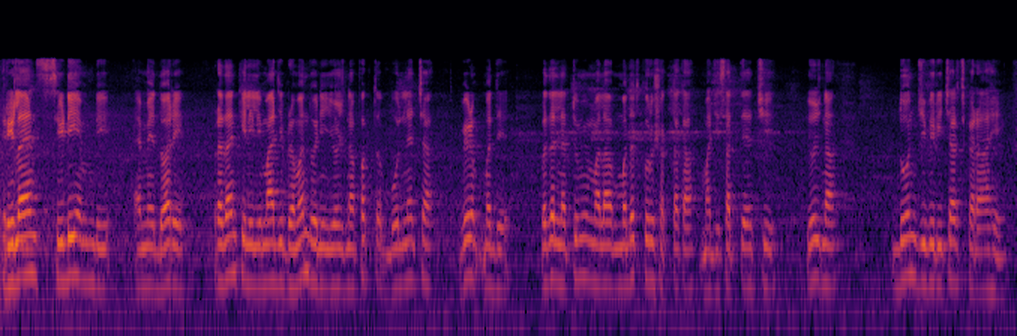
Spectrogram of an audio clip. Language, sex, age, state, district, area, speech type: Marathi, male, 18-30, Maharashtra, Jalna, urban, read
